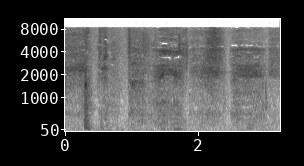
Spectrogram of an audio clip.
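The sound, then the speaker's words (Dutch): A boy's breathing starts again: raspy, wheezing gasps come in uneven bursts, fairly quiet, with a noisy snorting intake near the start and more ragged breaths following. “Ja, ademhaling is weer begonnen.”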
